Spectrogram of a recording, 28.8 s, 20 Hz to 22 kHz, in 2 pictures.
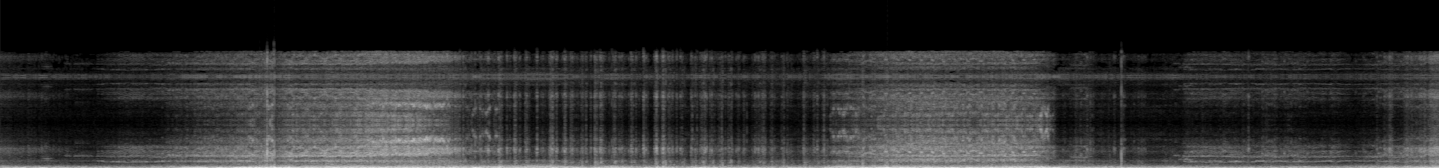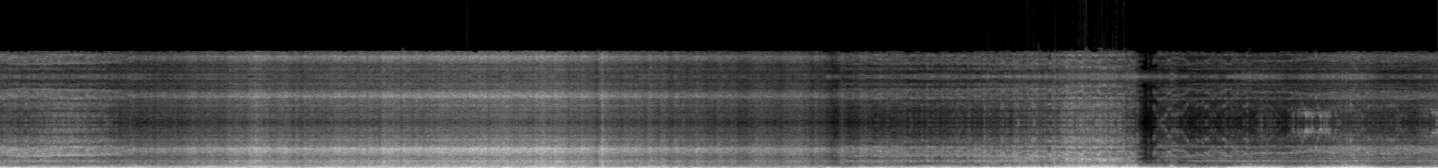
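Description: BMW 130i's 3.0-litre inline-six engine revving up and down repeatedly as the car is drifted, with tyres squealing through the slides. Heard from a camera mounted outside the car, with heavy wind rumble on the microphone.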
